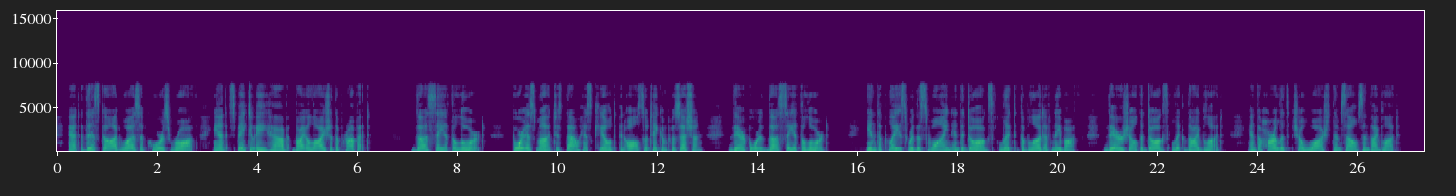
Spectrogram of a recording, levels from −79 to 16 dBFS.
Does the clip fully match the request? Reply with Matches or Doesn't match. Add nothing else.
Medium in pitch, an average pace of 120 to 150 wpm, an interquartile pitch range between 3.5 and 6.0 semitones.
Matches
